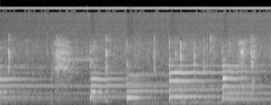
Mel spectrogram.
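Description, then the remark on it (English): A clock chimes a quarter to midnight: a short run of ringing, bell-like notes struck one after another at a steady pace, each tone lingering and overlapping the next. The chime is clear. “jumps when a clock chimes a quarter to midnight.”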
